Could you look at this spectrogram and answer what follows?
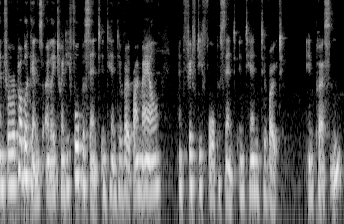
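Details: Adult woman; normal speech.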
